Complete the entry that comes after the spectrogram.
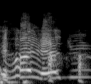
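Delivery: high, loud sing-song group hello; imitated group greeting. Imagining co-hosts greeting the listener, high sing-song hello. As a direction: chime in like a cheery chorus. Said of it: "I thought you guys were gonna be like".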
